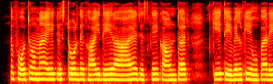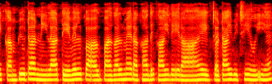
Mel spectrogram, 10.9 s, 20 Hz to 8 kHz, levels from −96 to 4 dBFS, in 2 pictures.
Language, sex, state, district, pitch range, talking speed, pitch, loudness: Hindi, female, Uttar Pradesh, Budaun, 175-190 Hz, 160 wpm, 180 Hz, -20 LUFS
